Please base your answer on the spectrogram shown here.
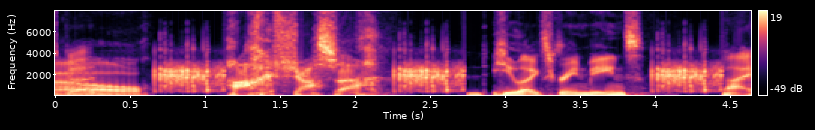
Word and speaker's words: Hochstrasser: Straw haxer. I don't feel bad now. Straw haxer. I'm trying so hard to say it right. Hang on. It's Hochstrasser.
